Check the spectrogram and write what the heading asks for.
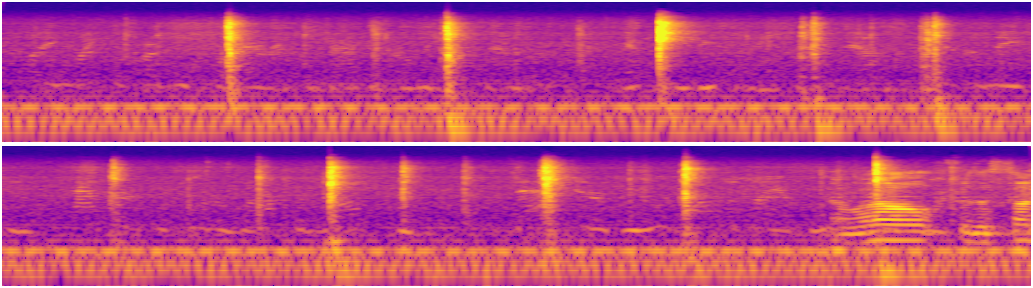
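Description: Trading cards flipped one at a time through gloved hands, each card giving a sharp click against the stack, about one a second and quicker later on, over a steady low hum.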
